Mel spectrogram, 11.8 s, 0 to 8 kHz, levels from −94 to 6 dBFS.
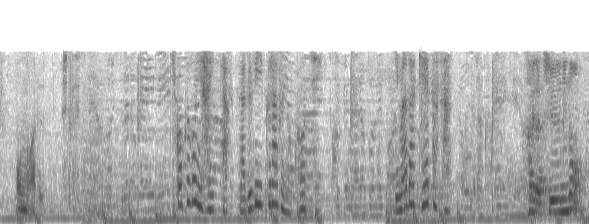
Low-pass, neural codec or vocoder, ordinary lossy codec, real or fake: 7.2 kHz; none; AAC, 16 kbps; real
